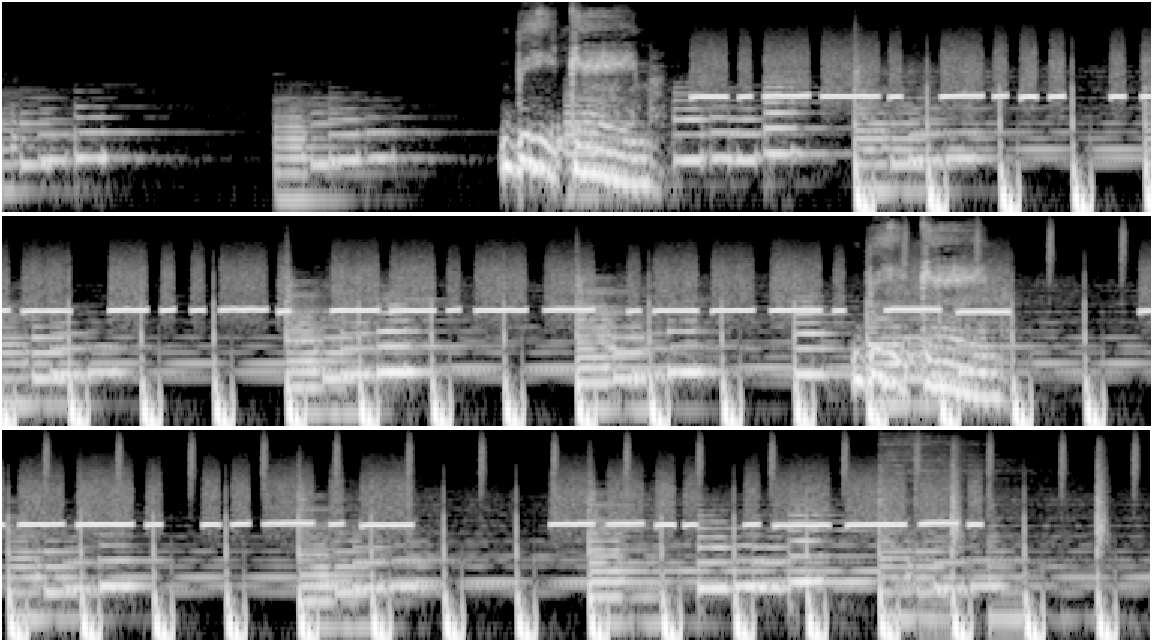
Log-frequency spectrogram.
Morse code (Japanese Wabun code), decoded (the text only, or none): ルハウモアセヨ ツミ フセ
